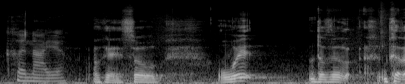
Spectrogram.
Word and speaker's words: Qineya: know it's real unique so how do you like pronounce it my name is kanaya okay so whit doesn't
